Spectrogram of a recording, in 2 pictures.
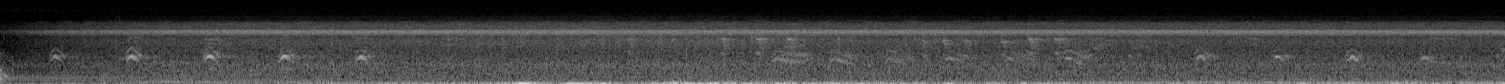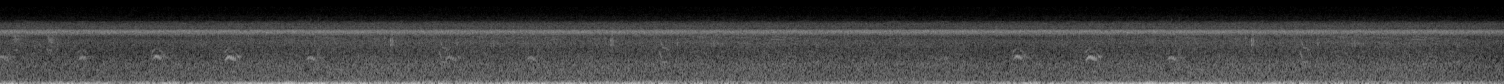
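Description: Steady, high-pitched chorus of evening insects, with a bird calling over it in short runs of three or four notes about two-thirds of a second apart, repeated several times.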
